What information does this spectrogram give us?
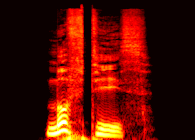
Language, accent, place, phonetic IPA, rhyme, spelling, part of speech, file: German, Germany, Berlin, [ˈmʊftis], -ʊftis, Muftis, noun, De-Muftis.ogg
- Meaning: plural of Mufti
